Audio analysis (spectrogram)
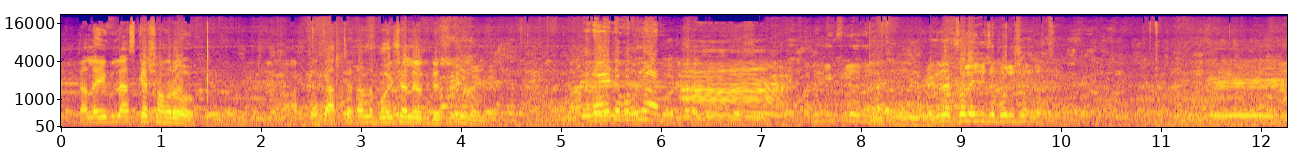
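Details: Sahiwal bulls and heifer calves lowing on 19 August, as a Barisal farmer buys them: overlapping moos, a strong long one near the sixth second, mixed with steady crowd speech.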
